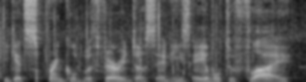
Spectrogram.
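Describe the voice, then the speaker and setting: A man's voice: on the high side, animated, moderate pace, fairly bright tone, slight background noise. A man reading a screenplay aloud as storybook narration.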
